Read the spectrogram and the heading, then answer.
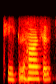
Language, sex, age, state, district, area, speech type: Hindi, female, 30-45, Uttar Pradesh, Ayodhya, rural, conversation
